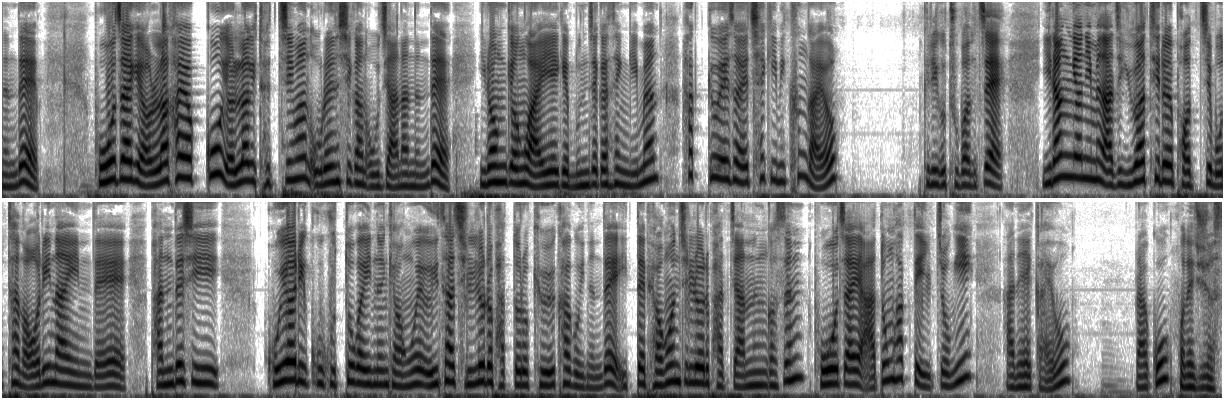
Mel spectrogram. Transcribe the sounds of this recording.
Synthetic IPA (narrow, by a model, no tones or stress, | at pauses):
ɯnde̞ | poʌd͡ʑaeɡe̞jʌɭːakʰhajʌt̚k͈ojʌɭːaɡidwe̞t̚t͡ɕ͈imanoɾe̞nɕʰiɡanod͡ʑiananːɯnde̞iɾʌnɡjʌŋuaie̞ɡe̞mund͡ʑe̞ɡas̬ʰe̞ŋɡimjʌn | hak̚k͈joe̞s̬ʰʌe̞t͡ɕʰe̞ɡimikʰɯnɡajo | kɯɾiɡotubʌnt͡ɕ͈e̞ | iɾaŋɲʌɲimjʌnad͡ʑik̚juatʰiɾɯɭpʌt̚t͡ɕ͈imotʰanʌɾinainde̞pandɯɕʰikojʌɾiɡukutʰoɡainːɯnkjʌŋue̞ɯisʰat͡ɕiʎːoɾɯɭpat̚t͈oɾok̚k͈jojikʰaɡoinːɯnde̞ʔit͈e̞pjʌŋwʌnd͡ʑiʎːoɾɯɭpat̚t͡ɕ͈ianɯnɡʌsʰɯnpoʌd͡ʑae̞ʔa̰doŋɸak̚t͈e̞iɭt͡ɕ͈oŋiaɲiɭk͈ajo | ɾaɡopone̞d͡ʑuɕʰʌs͈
